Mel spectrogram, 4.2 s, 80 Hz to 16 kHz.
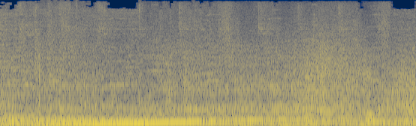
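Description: Bugatti Veyron Super Sport's quad-turbo W16 engine accelerating hard, its pitch rising steadily for a couple of seconds before easing near the end.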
